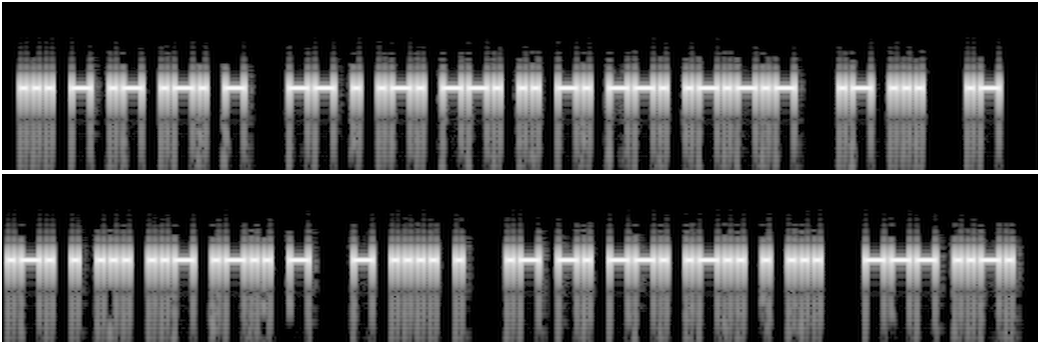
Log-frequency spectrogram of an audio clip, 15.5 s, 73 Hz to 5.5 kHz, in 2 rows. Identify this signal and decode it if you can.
Morse code, heard as a keyed tone, about 25 wpm, 600 Hz. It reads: START MERGING. AS A RESULT THE ANGLES OF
